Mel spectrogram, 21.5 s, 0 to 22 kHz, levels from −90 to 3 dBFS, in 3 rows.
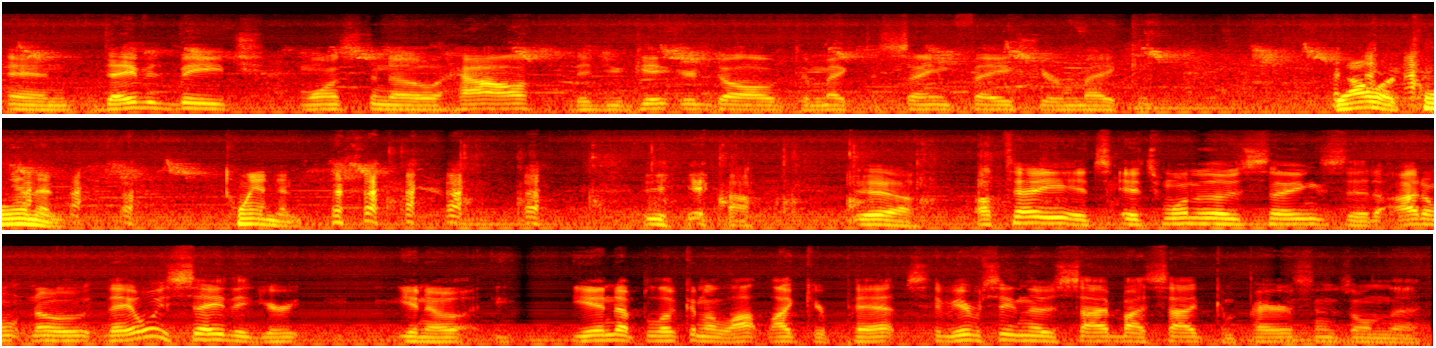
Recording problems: animal sounds; loud; until 12 s; 9 dB below the speech
electrical hum; noticeable; throughout; 60 Hz, 20 dB below the speech

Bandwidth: 14.5 kHz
